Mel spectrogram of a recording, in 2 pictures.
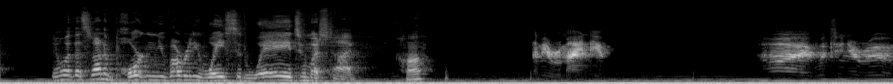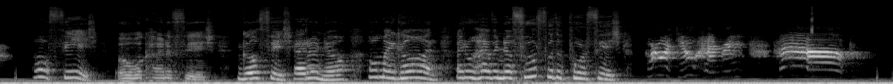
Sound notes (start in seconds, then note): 7.9 mocking voices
